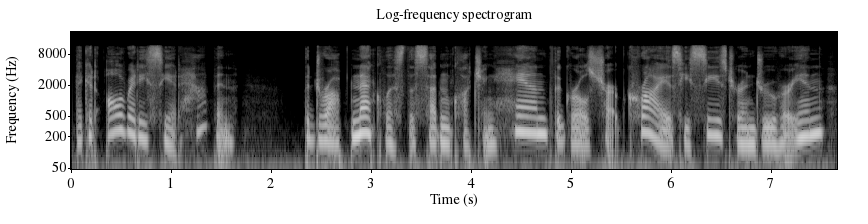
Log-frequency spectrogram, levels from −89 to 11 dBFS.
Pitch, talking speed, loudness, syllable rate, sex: 190 Hz, 190 wpm, -21 LUFS, 5.1 syllables/s, female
